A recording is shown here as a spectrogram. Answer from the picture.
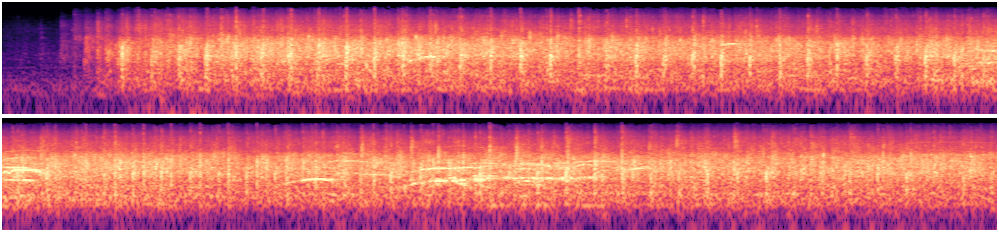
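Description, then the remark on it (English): Sustained applause from a large awards ceremony audience for a group of honorees, a dense, even wash of many hands clapping that swells in within the first second and holds steady at full volume, with faint cheers rising now and then. “Let's give them all a big round of applause one more time.”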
